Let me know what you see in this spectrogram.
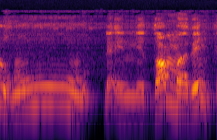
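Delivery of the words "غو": غو held long as a steady oo; slow teaching demo of a long غو; lengthened damma. Shown as a demonstration. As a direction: stretch the vowel of غو right out. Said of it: "هنطول في الضمة".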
